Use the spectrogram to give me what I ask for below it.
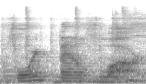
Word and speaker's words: Fort Belvoir: Fort Belvoir for 12 soir I missed the pronunciation Fort Belvoir we're here to look at a history of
